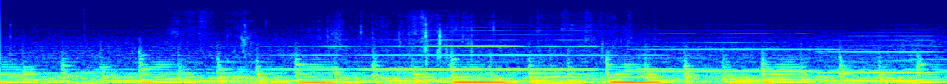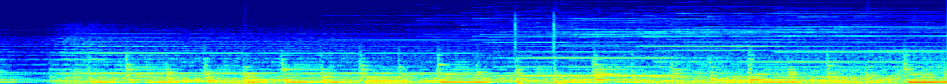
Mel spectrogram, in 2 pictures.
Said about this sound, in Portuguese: e, portanto, para lhes render e fazer homenagem, a próxima música que vamos ouvir é da sua, não digo bem autoria, mas interpretação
